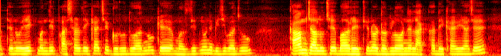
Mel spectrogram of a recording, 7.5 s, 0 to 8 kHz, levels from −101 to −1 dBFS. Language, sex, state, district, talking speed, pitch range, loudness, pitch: Gujarati, male, Gujarat, Valsad, 190 wpm, 140-150 Hz, -20 LUFS, 145 Hz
